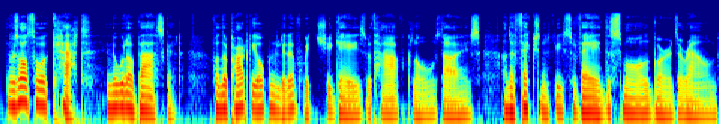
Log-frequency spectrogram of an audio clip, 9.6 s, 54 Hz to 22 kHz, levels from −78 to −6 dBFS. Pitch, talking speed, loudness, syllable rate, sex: 100 Hz, 180 wpm, -24 LUFS, 5.1 syllables/s, male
